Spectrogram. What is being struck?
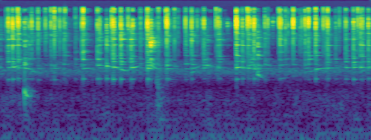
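Glass water bottle, partly filled.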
